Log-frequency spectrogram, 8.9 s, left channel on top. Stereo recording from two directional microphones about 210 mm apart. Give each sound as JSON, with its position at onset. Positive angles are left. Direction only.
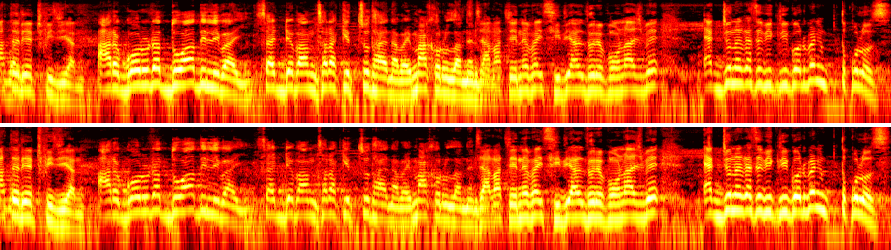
{"t": 0.1, "sound": "a man's voice", "side_deg": -10}
{"t": 0.9, "sound": "a man's voice", "side_deg": 55}
{"t": 4.7, "sound": "a man's voice", "side_deg": -15}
